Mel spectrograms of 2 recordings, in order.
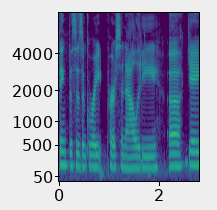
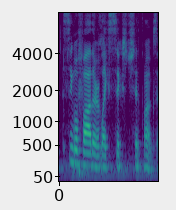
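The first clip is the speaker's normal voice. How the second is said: ordinary delivery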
